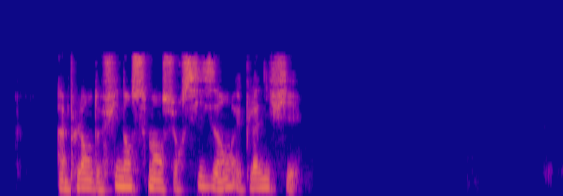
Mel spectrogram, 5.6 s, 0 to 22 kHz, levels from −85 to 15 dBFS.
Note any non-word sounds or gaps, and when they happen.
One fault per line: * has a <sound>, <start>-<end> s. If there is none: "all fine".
all fine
